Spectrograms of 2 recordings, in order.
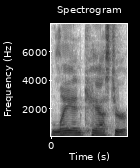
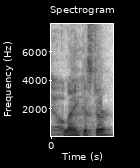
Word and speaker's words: Lancaster: now student pastor in it's not pronounced lancaster all that does is prove you're not from there it's lancaster is that close enough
